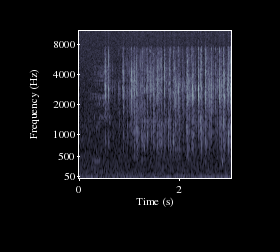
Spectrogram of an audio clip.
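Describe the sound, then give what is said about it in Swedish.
Someone types an IP address on a computer keyboard. Many quick, light keystrokes clatter in an uneven rhythm. They are faint and begin after a short pause. “Vi måste skriva in din IP-adress som vi får genom din Hamachi som står där bredvid.”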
